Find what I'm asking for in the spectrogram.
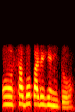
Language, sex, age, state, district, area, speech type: Assamese, female, 18-30, Assam, Goalpara, urban, conversation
